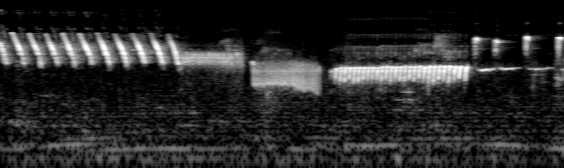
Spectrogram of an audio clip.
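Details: Canary song used to get other canaries singing along: about eight slurred descending notes in quick succession, a buzzy roll, a lower harsh tour, then a long even trill and a few short clear whistles.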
